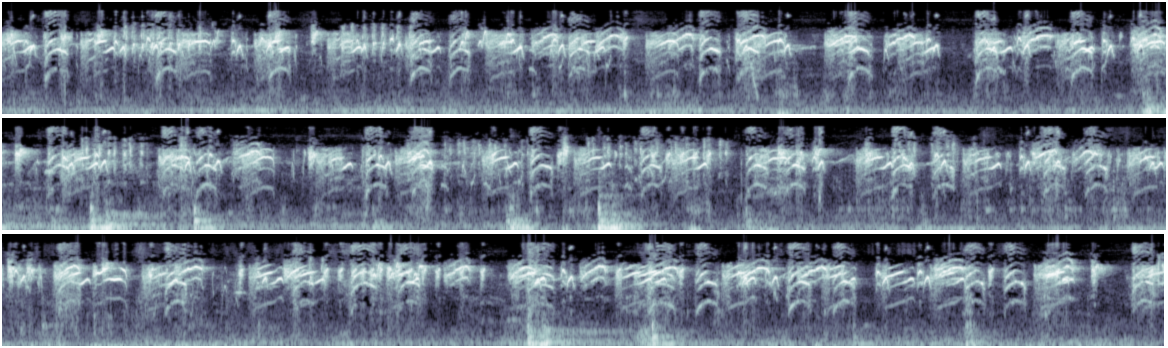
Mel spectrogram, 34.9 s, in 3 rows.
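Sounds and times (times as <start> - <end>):
little spiderhunter song: 0.0 - 34.9
low knock: 11.3 - 21.4, 28.2 - 33.3.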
